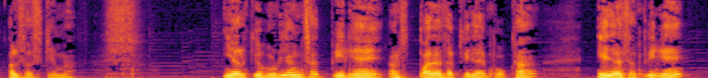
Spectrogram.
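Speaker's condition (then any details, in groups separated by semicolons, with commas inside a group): Down syndrome; congenital, born with it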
